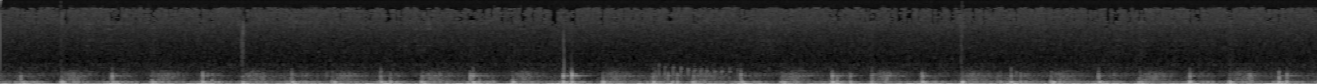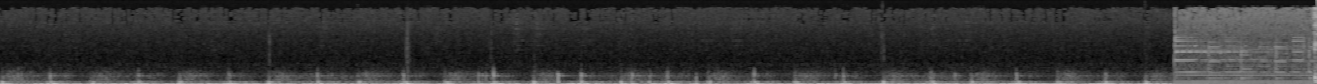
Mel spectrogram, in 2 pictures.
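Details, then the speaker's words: Regular heartbeats with a soft whooshing mid-systolic murmur, a functional flow murmur from increased, accelerated forward blood flow rather than outflow tract pathology. "severos un soplo mesosistólico. Esto no implica patología del tracto salida, sino más bien a un aumento y aceleración del flujo antereógrado."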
